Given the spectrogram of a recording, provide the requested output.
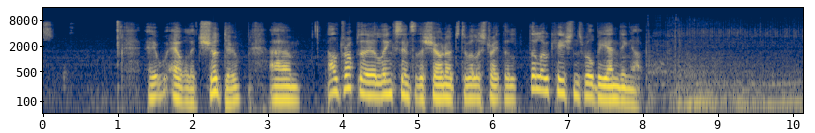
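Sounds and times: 
speech: 1.4 - 8.3
car engine idling with a low rumble: 8.0 - 10.1.

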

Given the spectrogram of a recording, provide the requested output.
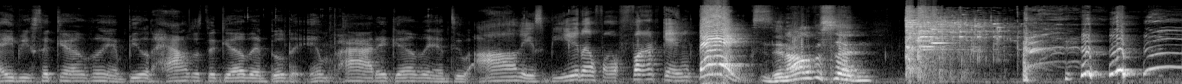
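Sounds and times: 
speech: 0.0 - 9.2
glass shattering: 9.0 - 10.6
glass pieces tinkling as they fall: 9.1 - 10.6.

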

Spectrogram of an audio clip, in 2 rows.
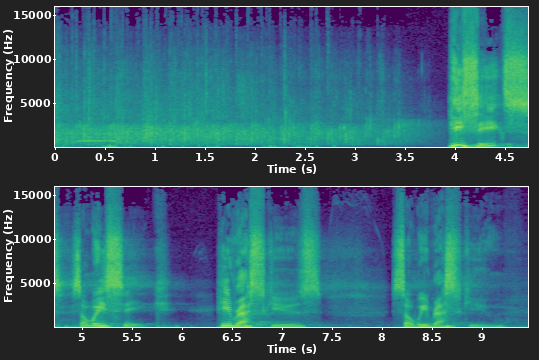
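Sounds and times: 
crowd applauding: 0.0 - 3.8
speech: 4.0 - 5.8, 6.4 - 7.5, 8.2 - 9.4.

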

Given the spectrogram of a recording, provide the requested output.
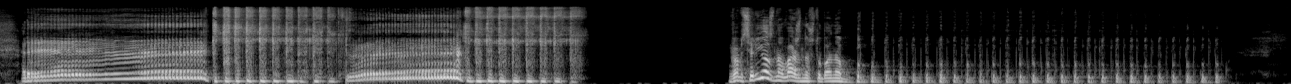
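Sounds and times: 
speech: 0.2 - 0.9, 3.5 - 3.8, 7.3 - 8.8
voice imitating a revving car engine: 0.2 - 6.0, 8.4 - 12.4.

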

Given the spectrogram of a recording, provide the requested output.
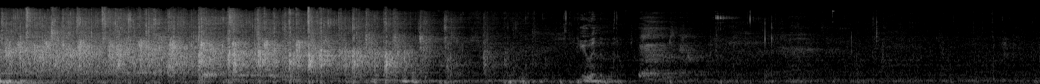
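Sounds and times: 
audience applause: 0.0 - 5.4.

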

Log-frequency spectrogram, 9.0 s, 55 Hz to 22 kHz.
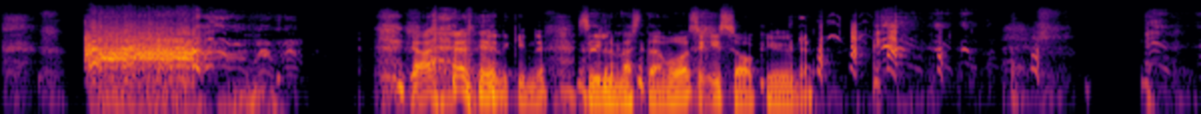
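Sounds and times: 
performed human scream of someone falling: 0.6 - 1.8
speech: 3.0 - 6.4
laughter: 4.3 - 7.8.

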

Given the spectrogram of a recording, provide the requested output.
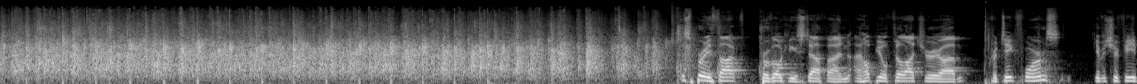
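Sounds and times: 
audience applause thanking panelists at a panel discussion: 0.0 - 7.1
speech: 7.0 - 11.3.

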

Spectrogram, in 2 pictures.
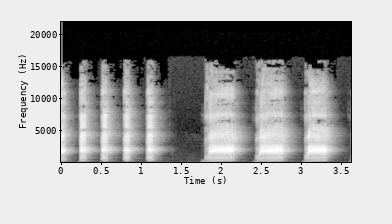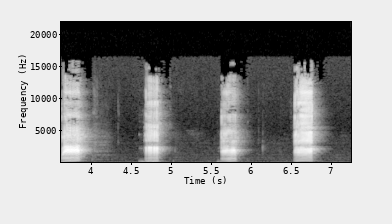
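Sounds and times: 
duck call making flat and pressurized quacks: 0.0 - 4.0, 4.6 - 5.0, 5.6 - 7.0.

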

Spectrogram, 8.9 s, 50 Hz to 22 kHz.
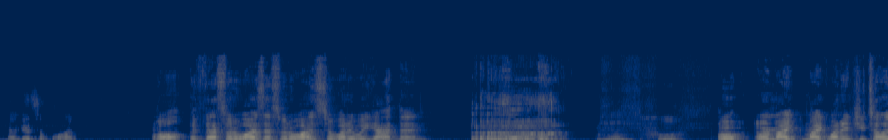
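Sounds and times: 
speech: 0.1 - 0.9, 1.5 - 5.6, 6.2 - 8.8
long loud rumbling burp: 4.7 - 5.7.

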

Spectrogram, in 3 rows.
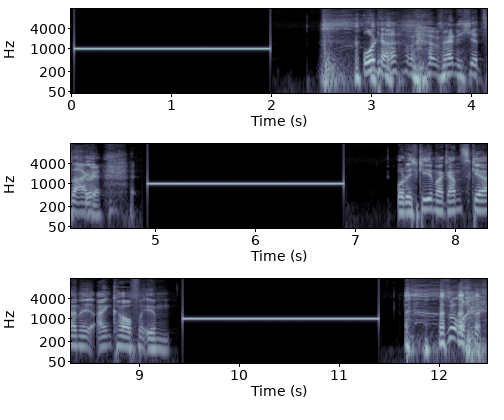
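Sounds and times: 
censor bleep tone: 0.0 - 2.0, 5.0 - 6.9, 9.5 - 11.4
laughter: 2.5 - 4.6, 11.7 - 12.4
speech: 2.9 - 4.9, 7.4 - 9.4, 12.0 - 12.4.

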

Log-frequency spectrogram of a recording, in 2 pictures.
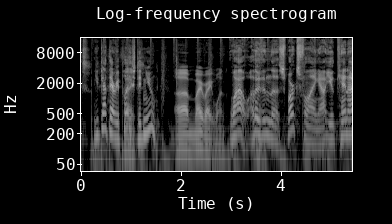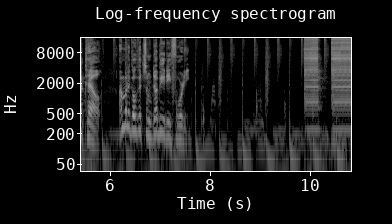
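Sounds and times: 
speech: 0.2 - 8.0
loud harsh buzzer: 9.9 - 10.8.

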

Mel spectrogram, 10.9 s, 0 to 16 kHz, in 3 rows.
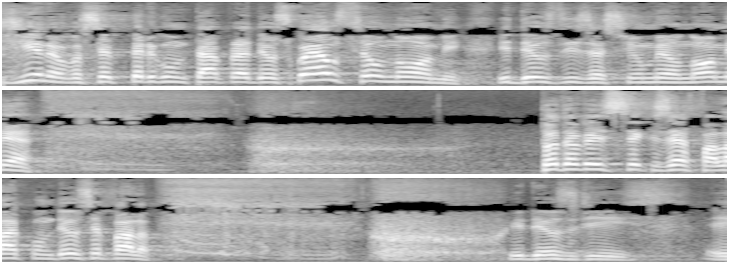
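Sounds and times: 
speech: 0.0 - 4.2, 6.3 - 8.5, 9.1 - 10.8
single audible breath drawn in softly and exhaled: 3.8 - 5.9, 8.0 - 9.8.

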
